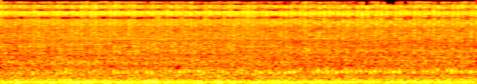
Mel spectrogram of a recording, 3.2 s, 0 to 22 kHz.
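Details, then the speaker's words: Farmall Super C tractor, six-volt, after engine rebuild, warm at about 140°F water temperature, oil pressure about 40: steady, even low rumble at idle with no knocks or misses; running fine. "oil pressure is staying about fit or 40 so everything seems to be running fine so far"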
